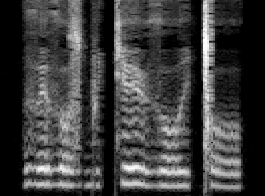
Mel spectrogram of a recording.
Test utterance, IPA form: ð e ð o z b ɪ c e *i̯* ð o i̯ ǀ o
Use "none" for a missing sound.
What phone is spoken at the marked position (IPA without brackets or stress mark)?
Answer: y̯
